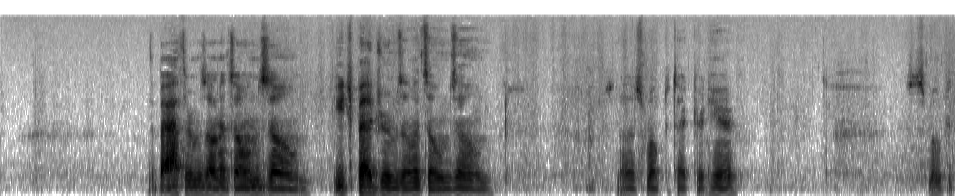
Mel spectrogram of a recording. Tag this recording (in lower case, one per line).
speech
